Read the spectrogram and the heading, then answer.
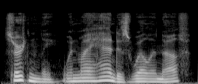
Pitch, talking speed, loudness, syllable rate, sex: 140 Hz, 210 wpm, -17 LUFS, 5.4 syllables/s, female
